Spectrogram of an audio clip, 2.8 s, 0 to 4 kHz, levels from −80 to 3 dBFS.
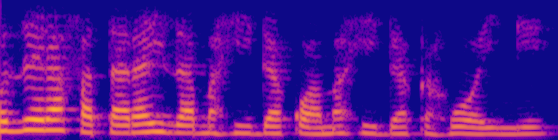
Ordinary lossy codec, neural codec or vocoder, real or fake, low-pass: Opus, 32 kbps; none; real; 3.6 kHz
